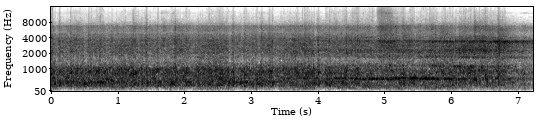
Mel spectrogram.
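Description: Electric multiple-unit (EMU) suburban local train passing close at speed, a continuous loud rush with wheels clattering over the rail joints. A steady whine joins from about five seconds in, and the sound eases off near the end.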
